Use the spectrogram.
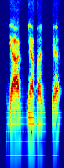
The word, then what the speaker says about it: Yajnavalkya: Even if you pronounce as Yajnavalkya, that is also correct. In fact, he is called as Yajnavalkya only. Yajnavalkya Valkyadayaha. So actually, Yajnavalkya is Maharishi. So Yajnavalkya is correct.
